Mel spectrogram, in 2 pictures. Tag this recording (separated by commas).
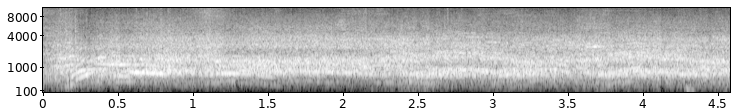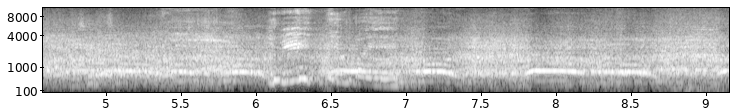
people cheering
